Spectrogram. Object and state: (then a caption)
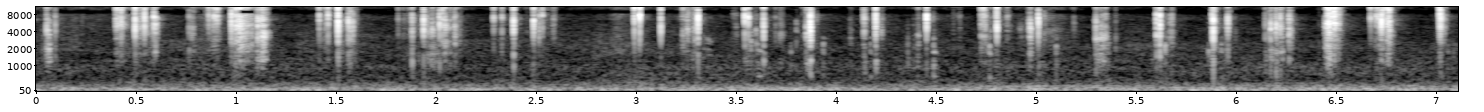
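Concrete ground, solid. Fingertips and nails rub, scratch and tap a rough, solid grey outdoor concrete slab. Quick, dry, bright scrapes and clicks come in rapid irregular bursts over a steady low rumble, each one stopping dead with no ring.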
